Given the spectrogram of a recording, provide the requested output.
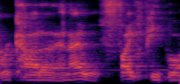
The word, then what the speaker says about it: ricotta: the cheese it's not ricotta and I will fight people on that I agree with that it's it's it's ricotta cheese it's not ricotta cheese being a music major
